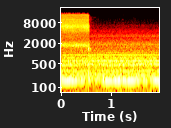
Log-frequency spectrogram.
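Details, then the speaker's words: MIG welder with shielding gas flow set to about 30, roughly double what is needed: a loud steady hiss on the trigger, then a softer but still strong rush as it is turned down. Excessive shielding gas flow. "so you're using twice as much gas as you need you don't want that and you can hear right away when you hit the trigger"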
